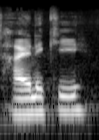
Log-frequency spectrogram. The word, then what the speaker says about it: Heinecke: It's Heinecke. Heinecke. Yeah, Heinecke. Yeah. And the tags are just Owen Heinecke. So I keep it pretty simple. Yeah. Nice. Because he's the original. The OG. OG Owen Heinecke.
